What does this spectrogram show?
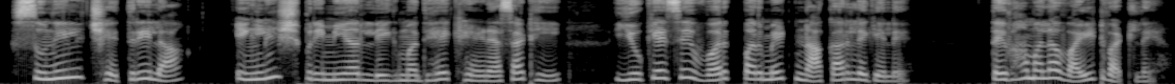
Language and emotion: Marathi, sad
